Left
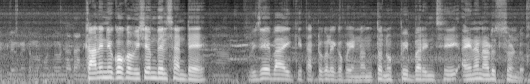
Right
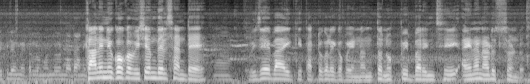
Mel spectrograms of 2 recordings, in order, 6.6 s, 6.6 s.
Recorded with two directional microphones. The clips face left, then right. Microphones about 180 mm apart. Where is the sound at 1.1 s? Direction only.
15° right (ahead or behind).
